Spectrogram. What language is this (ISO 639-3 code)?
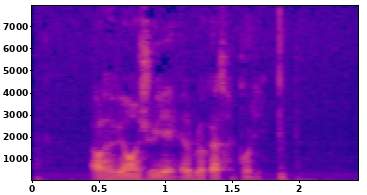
fra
